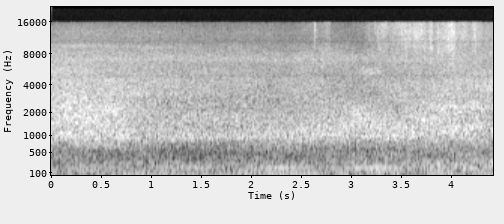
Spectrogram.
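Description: Steady motor-vehicle engine hum with road noise, a little brighter in the first second.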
